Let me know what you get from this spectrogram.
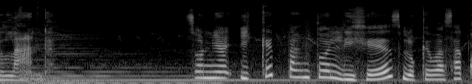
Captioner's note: Pati speaking Spanish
